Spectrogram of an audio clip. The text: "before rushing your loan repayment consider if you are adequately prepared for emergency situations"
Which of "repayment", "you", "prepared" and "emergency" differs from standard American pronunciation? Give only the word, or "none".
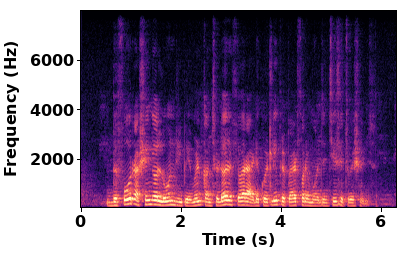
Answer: none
